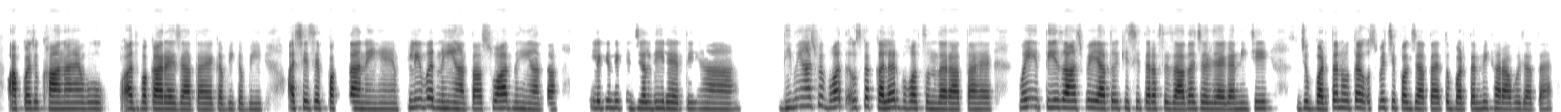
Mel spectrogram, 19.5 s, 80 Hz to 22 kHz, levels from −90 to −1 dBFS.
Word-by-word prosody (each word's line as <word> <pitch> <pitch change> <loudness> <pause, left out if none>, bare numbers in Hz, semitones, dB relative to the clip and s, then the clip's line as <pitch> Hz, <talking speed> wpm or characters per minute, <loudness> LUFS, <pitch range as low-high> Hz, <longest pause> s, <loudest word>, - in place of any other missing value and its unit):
आपका 225 +1 +4
जो 230 0 -3
खाना 220 0 +6
है 220 - -1
वो 220 0 -6 0.3
अधपका 220 -1 +5
रह 215 0 +3
जाता 205 0 +1
है 205 0 0
कभी-कभी, 205 0 -7 0.3
अच्छे 235 +1 0
से 240 +1 -1
पकता 230 0 +2
नहीं 215 -1 -5
है 210 - -7
फ्लेवर 270 +5 -2
नहीं 230 -1 -3
आता, 215 0 +1
स्वाद 240 +2 +4
नहीं 220 -2 -5
आता। 205 0 -2 0.4
लेकिन 245 +1 -3
देखिए 240 -1 -7
जल्दी 230 0 -2
रहती 220 0 -3
हाँ, 210 -1 -4 0.5
धीमी 255 +6 -6
आँच 310 0 -2
पे 330 - -5
बहुत 275 +2 +1
उसका 265 +4 -3
कलर 250 +3 +5
बहुत 235 -1 -1
सुंदर 215 -2 +1
आता 205 0 +2
है 205 0 -4 0.4
वही 280 +2 -2
तेज़ 260 0 -2
आँच 245 0 +7
पे 260 - -2
या 235 -1 +7
तो 240 +1 -5
किसी 240 0 -8
तरफ 225 -1 +1
से 225 - -3
ज़्यादा 215 +1 +4
जल 220 -1 -3
जाएगा 210 0 +2
नीचे 215 +2 -5 0.4
जो 240 +2 -3
बर्तन 225 +3 +2
होता 250 +1 0
है 250 - +5
उसमें 235 +3 -6
चिपक 240 -2 -1
जाता 215 -1 +1
है 210 - +2
तो - - -2
बर्तन 215 0 -1
भी 230 - -4
ख़राब 215 -2 +2
हो 215 - -6
जाता 205 - -5
है। 105 - -10
225 Hz, 195 wpm, -22 LUFS, 210-240 Hz, 0.5 s, आँच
